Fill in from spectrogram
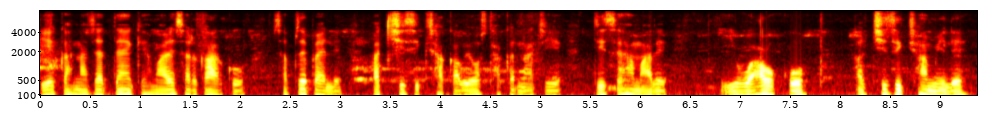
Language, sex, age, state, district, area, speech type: Hindi, male, 30-45, Uttar Pradesh, Sonbhadra, rural, spontaneous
